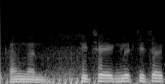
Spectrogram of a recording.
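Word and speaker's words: Kangan: के ए एन जी N, okay कंगन।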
